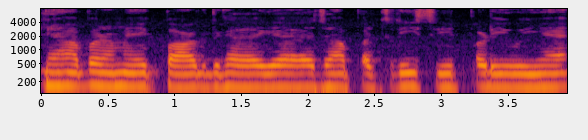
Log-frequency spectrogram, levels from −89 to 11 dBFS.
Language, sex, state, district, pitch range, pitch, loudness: Hindi, male, Uttar Pradesh, Muzaffarnagar, 150-155 Hz, 150 Hz, -21 LUFS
